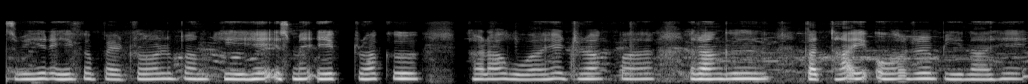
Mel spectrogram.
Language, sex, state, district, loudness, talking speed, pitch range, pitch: Hindi, female, Bihar, East Champaran, -17 LUFS, 110 wpm, 245-255 Hz, 250 Hz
